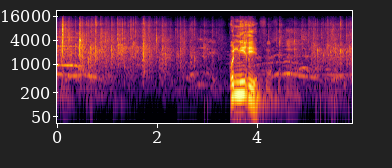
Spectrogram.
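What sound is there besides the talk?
audience applause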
